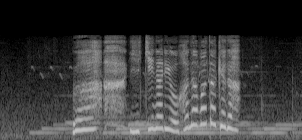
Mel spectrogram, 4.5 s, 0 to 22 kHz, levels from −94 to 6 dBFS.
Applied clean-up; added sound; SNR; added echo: none; none; none; none.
